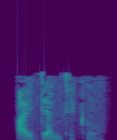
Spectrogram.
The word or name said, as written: identical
